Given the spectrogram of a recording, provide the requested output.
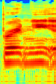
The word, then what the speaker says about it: Brittney: Brittney is spelled N E Y. Don't spell it A N Y because people do do that.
